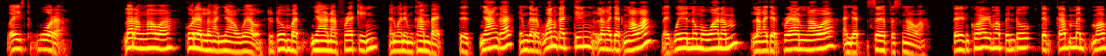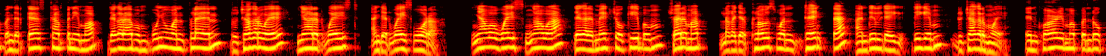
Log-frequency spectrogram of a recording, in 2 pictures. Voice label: Ngarinyman; WASTE WATER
